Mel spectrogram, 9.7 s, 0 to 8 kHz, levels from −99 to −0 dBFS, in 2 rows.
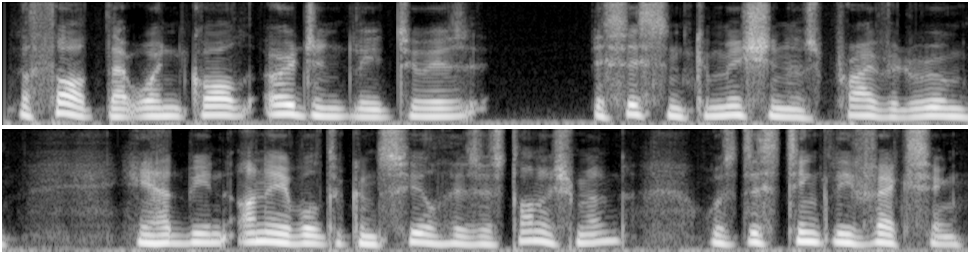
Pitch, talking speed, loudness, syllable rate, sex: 150 Hz, 145 wpm, -16 LUFS, 5.2 syllables/s, male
